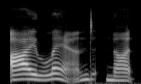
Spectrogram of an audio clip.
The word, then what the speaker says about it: island: Word number four, island. This word has a silent s. We don't hear it at all. I land, not Iceland.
